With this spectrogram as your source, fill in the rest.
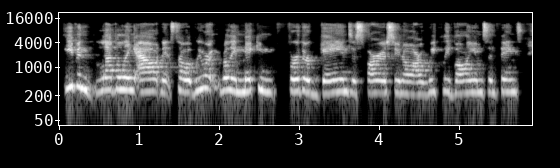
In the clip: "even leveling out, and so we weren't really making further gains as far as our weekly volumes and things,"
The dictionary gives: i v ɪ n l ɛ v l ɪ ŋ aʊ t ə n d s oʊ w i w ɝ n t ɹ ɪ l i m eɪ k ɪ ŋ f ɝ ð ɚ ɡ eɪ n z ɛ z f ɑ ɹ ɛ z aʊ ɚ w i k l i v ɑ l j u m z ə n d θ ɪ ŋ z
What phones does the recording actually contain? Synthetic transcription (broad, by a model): i v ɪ n l ɛ v l ɪ ŋ aʊ t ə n s oʊ w i w ɝ n t ɹ ɪ l i m eɪ k ɪ ŋ f ɝ ð ɚ ɡ eɪ n z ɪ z f ɑ ɹ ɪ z aʊ ɚ w i k l i v ɑ l j u m z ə n θ ɪ ŋ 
